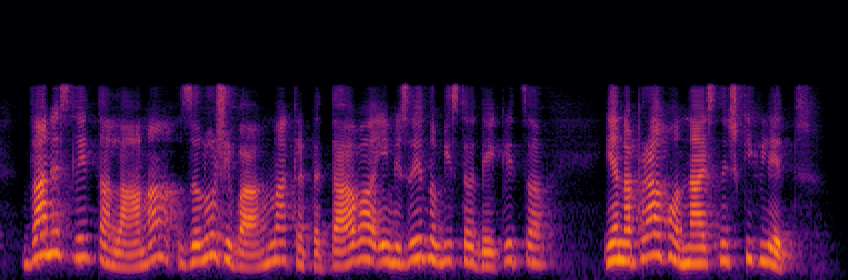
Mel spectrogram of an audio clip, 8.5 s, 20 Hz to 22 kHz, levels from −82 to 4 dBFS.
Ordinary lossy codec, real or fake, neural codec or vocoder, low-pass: none; fake; codec, 16 kHz, about 1 kbps, DyCAST, with the encoder's durations; 7.2 kHz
